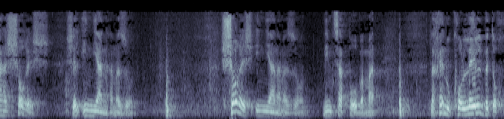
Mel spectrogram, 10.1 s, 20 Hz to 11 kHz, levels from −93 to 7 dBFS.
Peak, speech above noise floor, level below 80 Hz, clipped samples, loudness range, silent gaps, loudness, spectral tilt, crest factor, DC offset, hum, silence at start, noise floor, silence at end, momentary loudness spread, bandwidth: -2 dBFS; 29 dB; -60 dBFS; under 0.1%; 6 LU; none; -19 LUFS; -4 dB/octave; 18 dB; under 0.1%; none; 0 s; -48 dBFS; 0 s; 18 LU; 8 kHz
